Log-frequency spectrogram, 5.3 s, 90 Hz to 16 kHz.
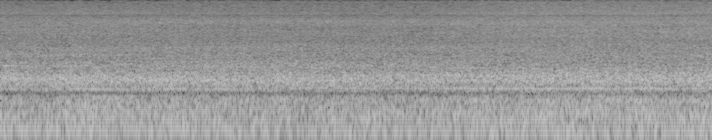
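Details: Mercedes S600 W140 V12, first start after a throttle body overhaul; the fuel pressure regulator diaphragm leaks fuel into the intake and needs replacing, yet the engine runs pretty well, a steady even note with no surging or knocks; normal running.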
